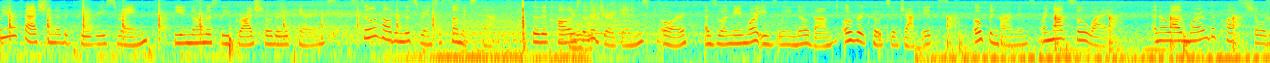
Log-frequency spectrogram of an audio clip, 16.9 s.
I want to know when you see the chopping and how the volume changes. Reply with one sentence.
The chopping can be heard from 0.0 to 6.0 s, getting quieter; and from 12.2 to 16.8 s, getting louder then quieter.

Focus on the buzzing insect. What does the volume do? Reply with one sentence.
The volume of the buzzing insect goes up, then down.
